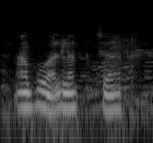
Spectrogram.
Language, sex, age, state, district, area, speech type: Santali, female, 45-60, Jharkhand, East Singhbhum, rural, spontaneous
